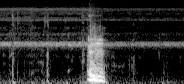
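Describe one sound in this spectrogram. A middle-aged man lets out a loud, falling exclamation close by.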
